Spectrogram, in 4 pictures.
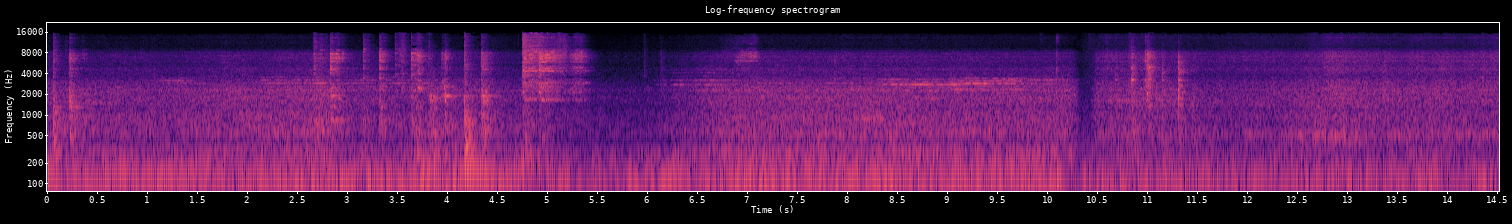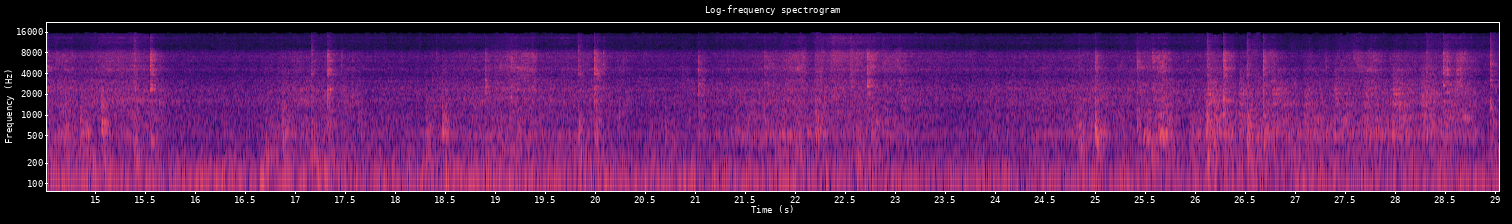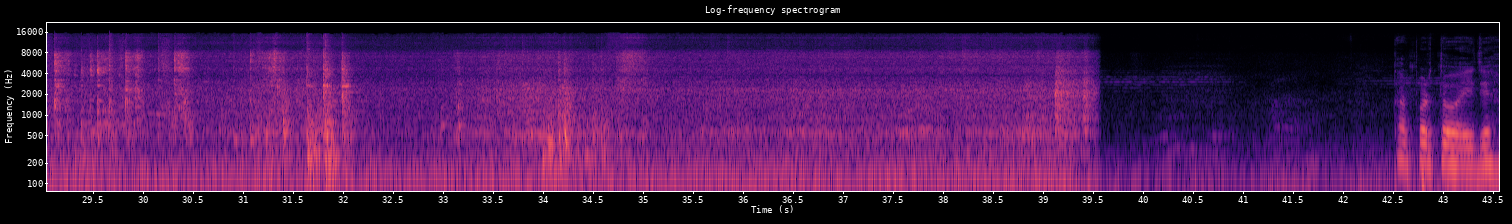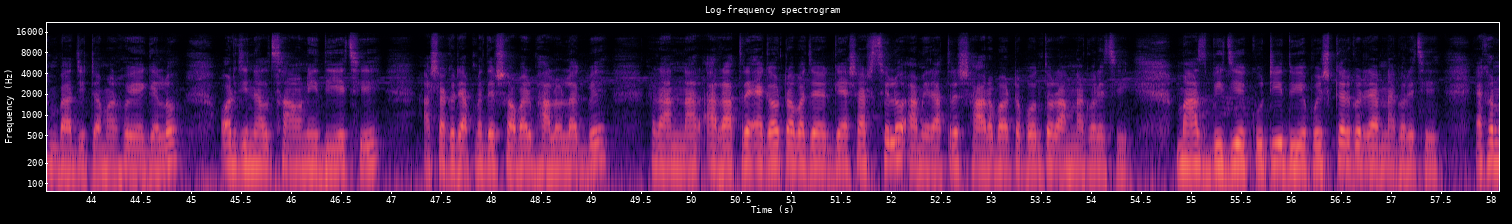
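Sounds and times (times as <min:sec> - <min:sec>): cabbage sizzling in a pot: 0:10.4 - 0:39.6
spatula scraping a steel pot: 0:18.3 - 0:20.4, 0:21.0 - 0:23.2, 0:24.9 - 0:32.1.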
